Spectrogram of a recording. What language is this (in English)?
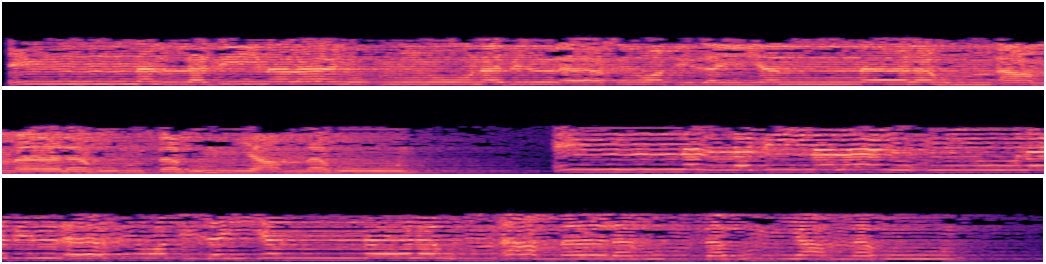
Arabic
